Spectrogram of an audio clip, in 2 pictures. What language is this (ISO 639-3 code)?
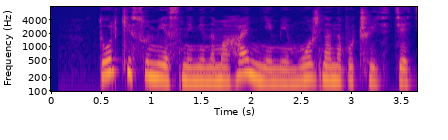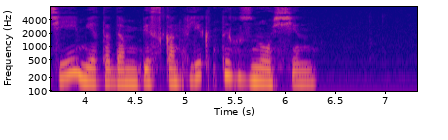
bel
